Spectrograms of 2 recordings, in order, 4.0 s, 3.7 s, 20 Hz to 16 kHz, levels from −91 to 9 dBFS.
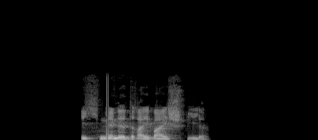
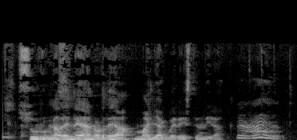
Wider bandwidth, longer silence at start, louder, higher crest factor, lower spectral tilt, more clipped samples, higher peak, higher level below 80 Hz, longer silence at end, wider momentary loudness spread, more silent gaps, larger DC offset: second, 7.4 kHz vs 11.5 kHz; first, 1 s vs 0.05 s; second, -25 LUFS vs -21 LUFS; about the same, 20 dB vs 16 dB; about the same, -7.5 dB/octave vs -7 dB/octave; neither; second, -10 dBFS vs -6 dBFS; second, -64 dBFS vs -56 dBFS; first, 1.4 s vs 0.25 s; about the same, 16 LU vs 16 LU; neither; neither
